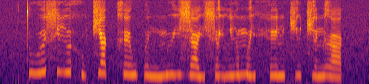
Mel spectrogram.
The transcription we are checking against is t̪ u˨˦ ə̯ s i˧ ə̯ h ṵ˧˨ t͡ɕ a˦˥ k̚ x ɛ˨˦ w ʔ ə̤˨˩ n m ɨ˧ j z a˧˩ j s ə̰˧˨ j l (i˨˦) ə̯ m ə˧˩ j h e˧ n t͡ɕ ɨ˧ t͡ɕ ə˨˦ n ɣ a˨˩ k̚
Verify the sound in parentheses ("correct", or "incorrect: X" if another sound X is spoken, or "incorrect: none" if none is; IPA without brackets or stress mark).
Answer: correct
